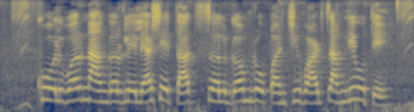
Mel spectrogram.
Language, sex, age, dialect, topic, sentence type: Marathi, female, 18-24, Standard Marathi, agriculture, statement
